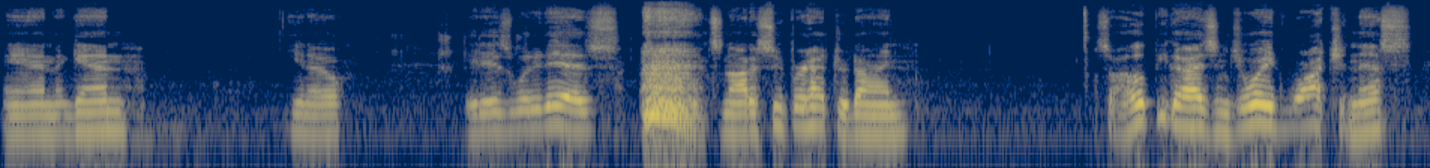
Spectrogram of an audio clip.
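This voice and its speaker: A man with a hoarse, fading voice, casually explaining an old radio repair at an electronics workbench, clearing his throat now and then. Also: on the high side, a little slow, long pauses, no echo. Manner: relaxed, talks while tinkering, frequent throat clearing. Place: cluttered electronics workbench indoors.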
